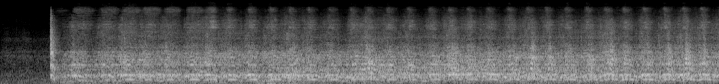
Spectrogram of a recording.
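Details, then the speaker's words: 1932 Morris Minor four-cylinder sidevalve, unused for decades, 6V battery, choke and accelerator being tried: steady starter churn about 2.5 turns a second, no catch; it ran briefly before but now won't; points found giving a weak spark and were cleaned. "I don't know seems odd that it did run but now it won't"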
